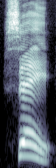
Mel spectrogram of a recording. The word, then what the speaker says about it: sei: They, he, say. Say is spelled SEI.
